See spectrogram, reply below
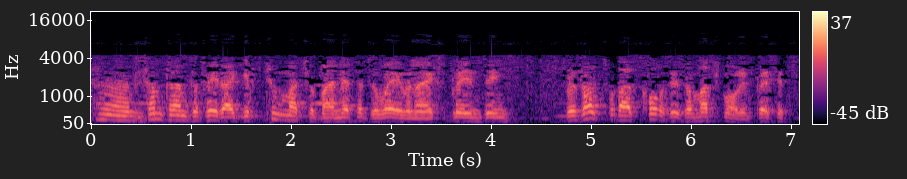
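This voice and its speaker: A man with a British accent playing a confident, precise gentleman detective in an old-time radio drama. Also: medium pitch, moderate pace, lightly acted. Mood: brisk, genial. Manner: precise, articulate, self-assured. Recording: muffled, phone-like old radio recording with hiss.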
